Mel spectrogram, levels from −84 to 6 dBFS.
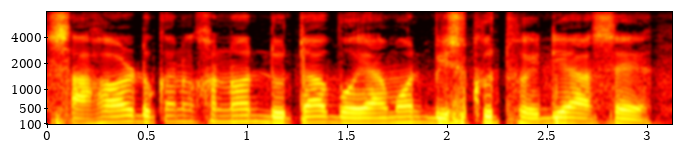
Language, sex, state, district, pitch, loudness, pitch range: Assamese, male, Assam, Sonitpur, 135 Hz, -13 LUFS, 120-145 Hz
